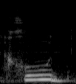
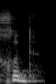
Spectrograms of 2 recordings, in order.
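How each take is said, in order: First: The vowel is long, with a full waw sound. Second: The vowel is short, with a silent waw. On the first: The speaker calls it wrong. "खावा पे खू और दाल साकिन है खूद" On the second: The speaker calls it right. "लेकिन हम पढ़ेंगे खुद"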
